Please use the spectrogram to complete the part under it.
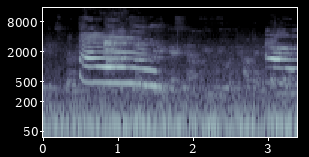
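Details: Ginger house cat in New Zealand giving a sad meow, recorded on a trip to the vet and replayed to the cat family; one long, falling, strongly harmonic meow, then a shorter second meow starting near the end.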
